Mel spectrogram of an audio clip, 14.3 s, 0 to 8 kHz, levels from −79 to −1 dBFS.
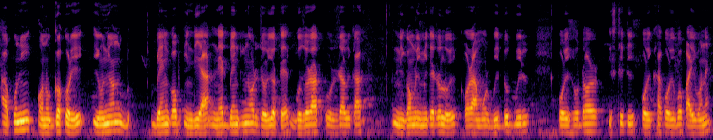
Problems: none marked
